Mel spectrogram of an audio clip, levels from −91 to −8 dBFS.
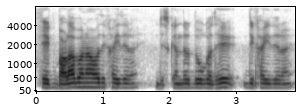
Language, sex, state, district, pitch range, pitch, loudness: Hindi, male, Madhya Pradesh, Dhar, 145-155 Hz, 145 Hz, -19 LUFS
